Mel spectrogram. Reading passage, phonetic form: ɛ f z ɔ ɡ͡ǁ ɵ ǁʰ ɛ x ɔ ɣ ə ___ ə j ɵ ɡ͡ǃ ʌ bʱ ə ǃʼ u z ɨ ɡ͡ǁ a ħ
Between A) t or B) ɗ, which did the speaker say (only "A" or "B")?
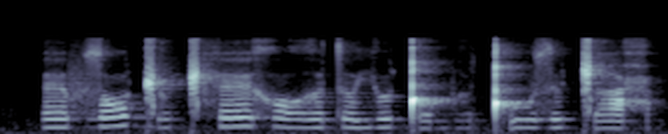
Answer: A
